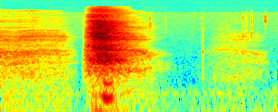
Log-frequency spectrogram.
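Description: A girl sighing once: a short breathy exhale a little over half a second in, after a faint breath.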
